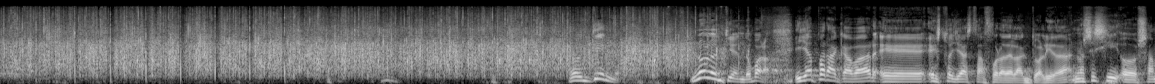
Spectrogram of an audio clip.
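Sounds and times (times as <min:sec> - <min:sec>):
audience applause: 0:00.0 - 0:07.9
speech: 0:05.7 - 0:06.3, 0:06.9 - 0:11.5.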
